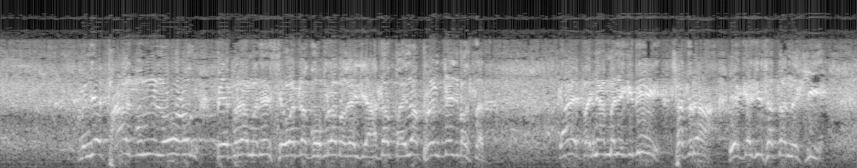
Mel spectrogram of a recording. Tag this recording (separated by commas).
Speech, Male speech, monologue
